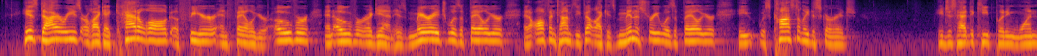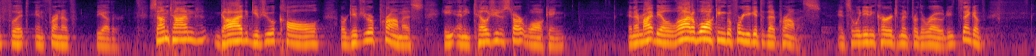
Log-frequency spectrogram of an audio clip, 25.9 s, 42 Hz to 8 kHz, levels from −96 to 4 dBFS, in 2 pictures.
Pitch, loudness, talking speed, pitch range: 145 Hz, -18 LUFS, 210 wpm, 130-180 Hz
